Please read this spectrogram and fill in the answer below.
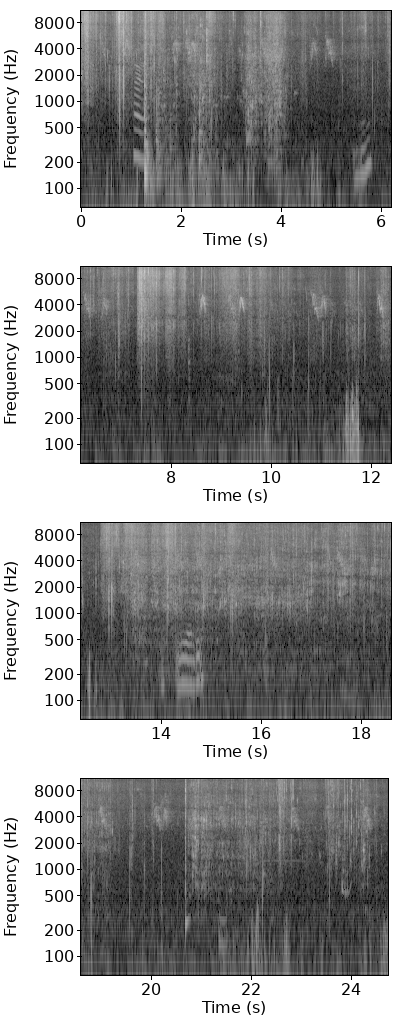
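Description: Water pouring and trickling into a plastic bucket, with scattered knocks and handling clicks.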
